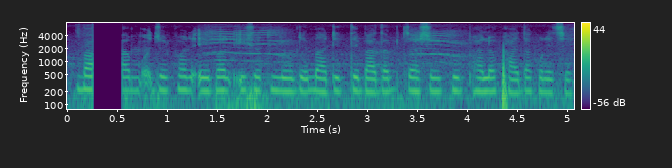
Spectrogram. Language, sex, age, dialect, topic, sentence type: Bengali, female, 18-24, Rajbangshi, agriculture, question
